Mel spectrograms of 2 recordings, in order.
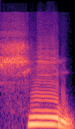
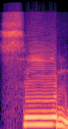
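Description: First: শিন with a hushing "sh" and long held "ee"; thick "shh" opening a stretched শিন. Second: সিন with a sharp "s" and long held "ee". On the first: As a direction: say শিন higher, drawn out, opening on a full "sh". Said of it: "আর একটা হলো". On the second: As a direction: say সিন higher, drawn out, with a plain "s", no hush. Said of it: "আর যখন সিনের উচ্চারণ করব আমরা". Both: Shown as a demonstration.

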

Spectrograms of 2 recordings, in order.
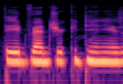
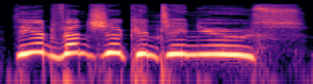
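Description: First: Said in the usual way. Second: High, loud, drawn-out proclamation; hammed-up adventure title voice; mock grand announcer. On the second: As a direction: announce it slowly with playful grandeur. Performs title line in put-on voice.

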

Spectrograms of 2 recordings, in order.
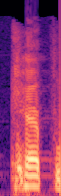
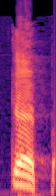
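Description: First: "খ্যাপ" with a puff of air after the K; phonetic aspirated K. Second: Said in the usual way. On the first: Shown as a demonstration. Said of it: "ফোনেটিক্সে খ্যাপ হবে". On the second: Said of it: "আবার এটা খ্যাপ উচ্চারিত হবে".

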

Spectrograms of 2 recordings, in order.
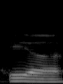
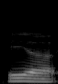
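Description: No difference in how they are said.

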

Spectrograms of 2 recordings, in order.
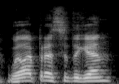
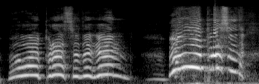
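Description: First: Said in the usual way. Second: Excited rising. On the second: Real, not acted. Gamer giddily asks himself about pressing the button again. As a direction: build up giddy excitement.

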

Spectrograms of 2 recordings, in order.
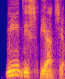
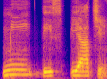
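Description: First: Said in the usual way. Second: মি dispiace drawn out slowly, a bit higher; very slow demo. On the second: Shown as a demonstration. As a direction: spell out মি dispiace slowly for learners. (খুব ধীরে উচ্চারণ)

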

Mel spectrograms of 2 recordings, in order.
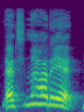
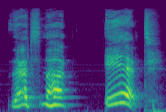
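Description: First: "not" hit firmly with a fall; stress on not, falling. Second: "not" stretched slowly with a rise; stress on not. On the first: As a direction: close it down on "not". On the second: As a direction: draw out "not" in disbelief. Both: Retold or imitated. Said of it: "I'm thinking".

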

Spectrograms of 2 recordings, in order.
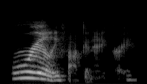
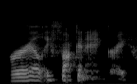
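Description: First: "Really fucking angry" said louder, punching "Really"; stressed repeat. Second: Said in the usual way. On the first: Shown as a demonstration. Repeating to viewers, louder on "Really". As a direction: hit "Really" hard the second time.

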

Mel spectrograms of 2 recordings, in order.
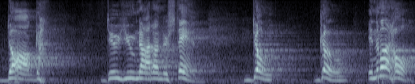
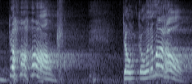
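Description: First: A mild scold, lightly voiced; fussing at the dog. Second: Half-laughing, fed-up yell at the dog; exasperated scold. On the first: Owners fussing at the muddy dog, mild scold. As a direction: tell the dog off, half-hearted. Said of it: "We fuss". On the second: Retold or imitated. Owners fed up with the dog, laughing mock scold. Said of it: "we get all upset".

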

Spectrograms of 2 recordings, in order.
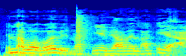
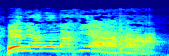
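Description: First: Said in the usual way. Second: "E mi ame na kiya" shouted high and slow; slow high yelled "E mi ame na kiya". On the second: Shown as a demonstration. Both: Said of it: "repeated shouting".

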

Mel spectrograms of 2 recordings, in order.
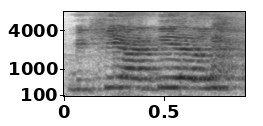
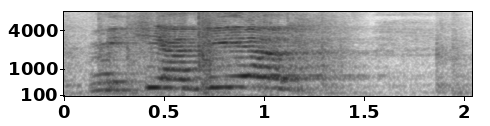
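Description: First: Higher Jamaican patois at normal pace, stress on can't; Jamaican accent, quicker. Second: Higher, very slow Jamaican patois, stretching every word; Jamaican accent, drawn out. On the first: To her viewers, tired of the rush, a quick Jamaican accent. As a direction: snap it back in a Jamaican accent. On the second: To her viewers, worn out from Nigeria, a slow Jamaican accent. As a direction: moan it slowly in a Jamaican accent. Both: Acted. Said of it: "that's why I didn't do my Jamaican accent".

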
